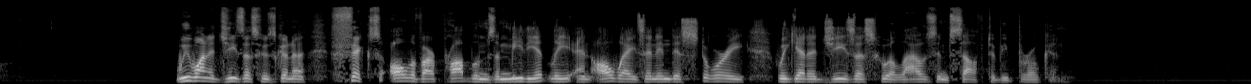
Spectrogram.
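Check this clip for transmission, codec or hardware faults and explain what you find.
Two stretches of Bluetooth SBC bit pool drop, from 5.07 to 8.91 s and from 11.52 s to the end. The link squeezed the encoder's bit budget, so the top sub-bands starve and the rest get coarse, leaving the speech dull and gritty, which points to a bit pool near 8 at roughly 66 kbps.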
